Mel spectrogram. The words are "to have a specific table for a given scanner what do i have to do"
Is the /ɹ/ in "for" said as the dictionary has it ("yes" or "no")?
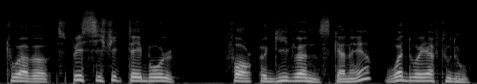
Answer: yes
